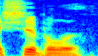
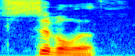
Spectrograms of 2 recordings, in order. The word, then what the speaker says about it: Shibboleth: who could not say Shibboleth. The Ephraimites, being of a different tribe, could not frame to pronounce the word right, but called it Sibboleth, which proved them enemies and cost them their lives.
